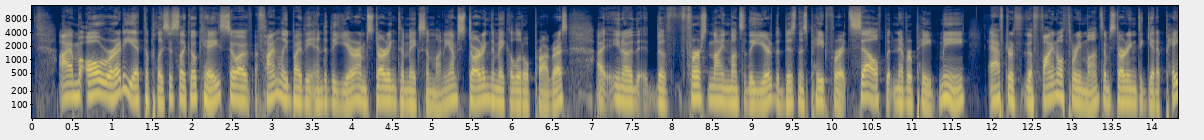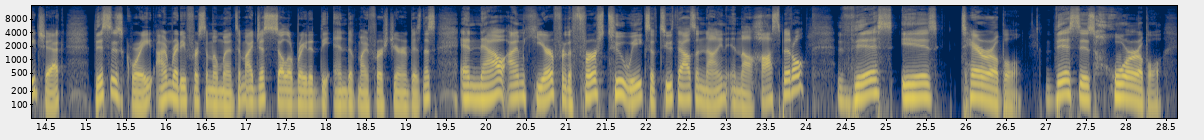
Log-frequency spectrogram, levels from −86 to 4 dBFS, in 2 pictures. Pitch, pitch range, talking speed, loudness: 120 Hz, 105-135 Hz, 215 wpm, -16 LUFS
